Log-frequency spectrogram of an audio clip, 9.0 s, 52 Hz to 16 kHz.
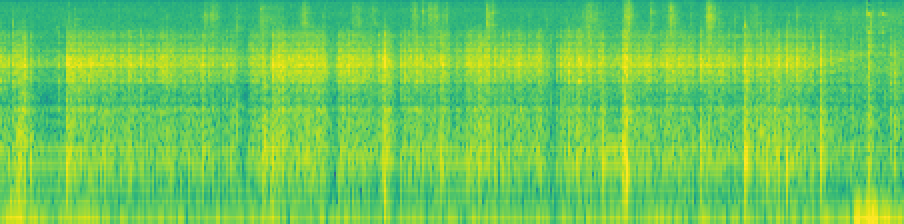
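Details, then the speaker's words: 1946 Stewart Warner Model 62TC16 radio after repairs, loop antenna, tuned near 75: irregular sharp crackles and pops over faint hiss, reception cutting in and out; suspected connection issue, possibly antenna wires lying nearby. "that's some sort of connection issue could be some of these antenna wires laying around here"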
